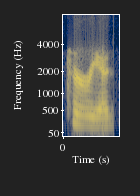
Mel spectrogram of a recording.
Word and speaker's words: Taria: This is Taria. Good afternoon, ladies. – Hi. Say your name again. I couldn't get that. – It sounds like Maria.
